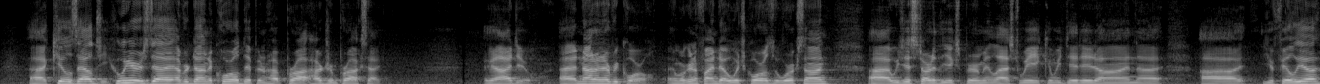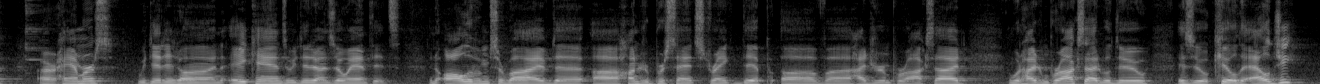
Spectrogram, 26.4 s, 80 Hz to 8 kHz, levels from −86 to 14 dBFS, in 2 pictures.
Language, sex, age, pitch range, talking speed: English, male, 30-49, 145-175 Hz, 205 wpm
